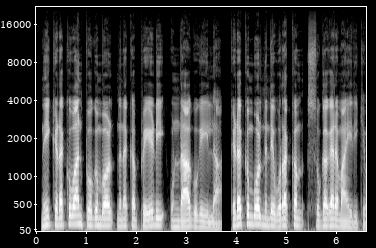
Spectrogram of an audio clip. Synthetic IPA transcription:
niːkiɽɐkːuʋaːnpo̞ːɣumbo̞ːɭninɐkːɨpe̞ːɽiuɳɖaːɣuɣɐjilːɐ̰kiɽɐkːumbo̞ːɭninde̞urɐkːɐmsuɣɐɣɐɾɐmaːjiɾikʲːum

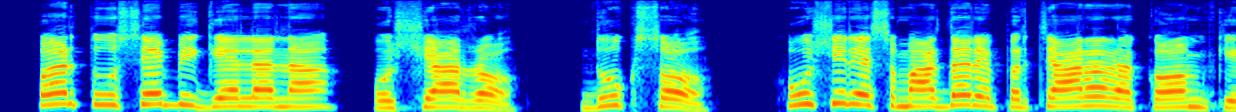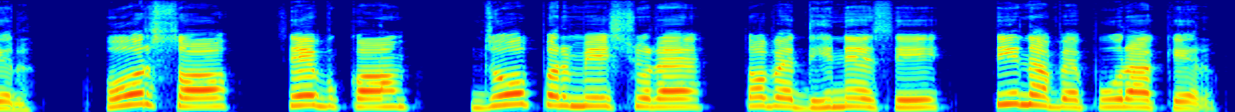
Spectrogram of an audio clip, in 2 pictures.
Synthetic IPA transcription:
pɐɾt̪useːbiɡɛːlanaɦoːʃjaːɾːɔ | d̪ʊkʰsɔ | kʰʊʃiɾɛsɐmaːd̪aɾɛpɾɐt͡ʃaːɾãɾakɔːmkeɾ | ɦoːɾsɔ | seːbkɔːm | d͡zoːpɐɾmeːswəɾɛt̪ɔbɛd̪ʱinɛsi | t̪ɪnãbɛpuːɾakeːɾ

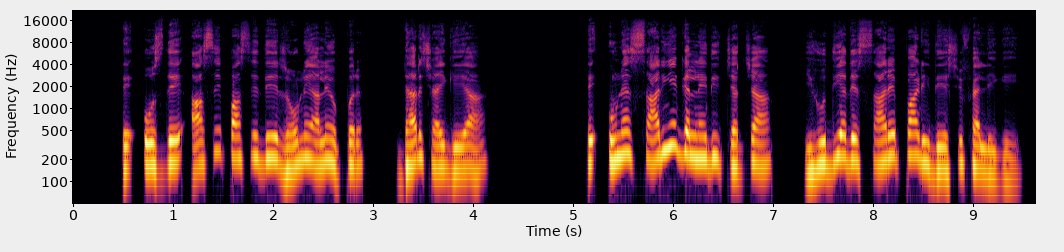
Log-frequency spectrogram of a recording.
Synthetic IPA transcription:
t̪eʊs̬d̪eʔaːsepaːsed̪eɾõːñeaːlẽʊpːəɾ | ɖɐɾt͡ʃʰaːiɡejaː | t̪eʊnɛ̃saːɾɪjãɡɐlːẽd̪it͡ʃɐɾt͡ʃa | jɐɦuːd̪ɪjad̪esaːɾepaːɽid̪eːʃpʰɛːliɡɐḭː

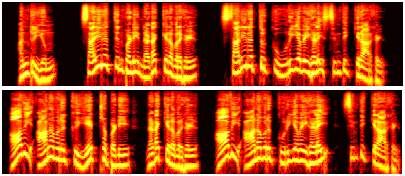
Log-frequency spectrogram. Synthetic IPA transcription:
ɐndrɪjɯm | sɐɾiːɾɐt̪ːɪnpɐɽinɐɽɐkːɪrɐʋɐɾɣɐɭ | sɐɾiːɾɐt̪ːɪrkɯʊɾɪjɐʋɐɪɣɐɭɐɪsɪnd̪ɪkːɪra̰ːɾɣɐ̰ɭ | aːʋiʔaːnɐʋɐɾɯkːɯeːʈrɐpːɐɽi | nɐɽɐkːɪrɐʋɐɾɣɐɭ | ʔaːʋiʔaːnɐʋɐɾɯkːɯʊɾɪjɐʋɐɪɣɐɭɐɪ | sɪnd̪ɪkːɪra̰ːɾɣɐ̰ɭ

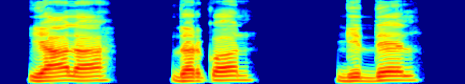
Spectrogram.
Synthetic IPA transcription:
jaːla | d̪əɾkɔn | ɡid̪ːel

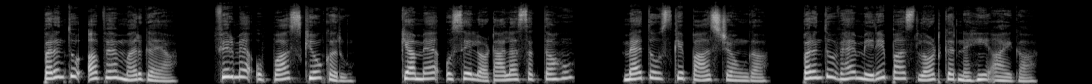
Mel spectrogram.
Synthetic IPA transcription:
pɐɾə̃nt̪uʔɐbʋɛɦmɐɾɡɐjaː | fɪɾmɛ̃ʔʊpʋaːskjõkɐɾũː | kjaːmɛ̃ʔʊselɔːʈaːlasɐk̚t̪aɦũː | mɛ̃ːt̪oʊskepaːsd͡ʒaːũːŋɡaː | pɐɾə̃nt̪uʋɛɦmeːɾepaːslɔːʈkɐɾnɐɦĩʔaːeːɡaː

